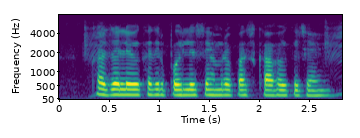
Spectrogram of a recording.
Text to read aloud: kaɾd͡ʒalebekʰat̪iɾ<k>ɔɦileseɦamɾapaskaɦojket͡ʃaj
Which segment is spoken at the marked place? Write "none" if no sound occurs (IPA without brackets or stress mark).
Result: p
